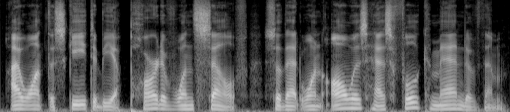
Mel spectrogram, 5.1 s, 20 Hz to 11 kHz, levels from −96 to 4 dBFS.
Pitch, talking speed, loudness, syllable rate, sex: 100 Hz, 225 wpm, -21 LUFS, 5.0 syllables/s, male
